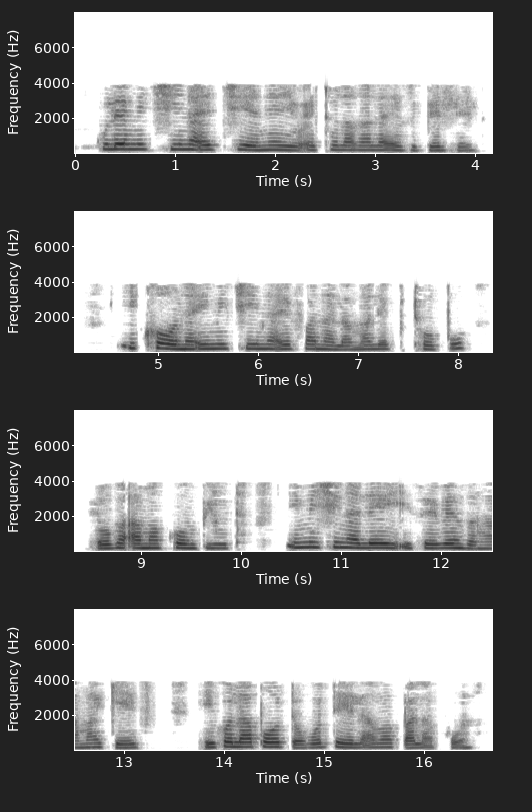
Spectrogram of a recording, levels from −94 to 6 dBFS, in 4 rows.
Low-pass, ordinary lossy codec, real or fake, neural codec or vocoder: 7.2 kHz; AAC, 16 kbps; real; none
